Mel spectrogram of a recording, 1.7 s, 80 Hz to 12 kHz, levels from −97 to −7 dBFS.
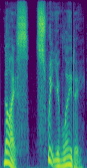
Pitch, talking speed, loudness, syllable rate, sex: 135 Hz, 140 wpm, -20 LUFS, 3.4 syllables/s, male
